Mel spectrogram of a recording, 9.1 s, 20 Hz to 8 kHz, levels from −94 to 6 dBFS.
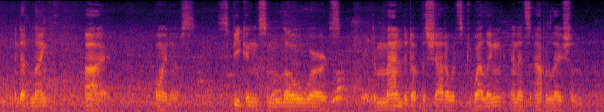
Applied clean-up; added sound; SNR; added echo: none; Subway, metro, underground; 7 dB; none.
